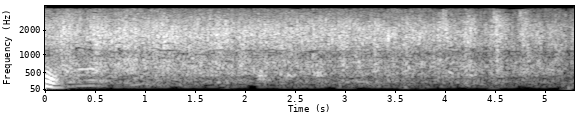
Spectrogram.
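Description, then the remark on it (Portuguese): Sustained applause from a church audience applauding the Lord, a dense, steady wash of many hands clapping at once that holds at an even level for several seconds, with no distinct individual claps standing out. “Aplauda o Senhor.”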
